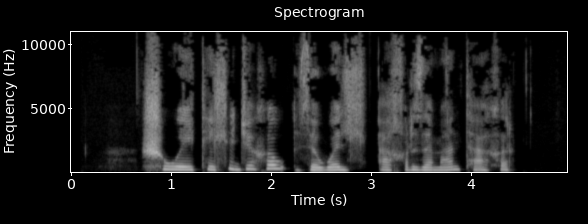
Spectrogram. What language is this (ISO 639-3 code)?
kbd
